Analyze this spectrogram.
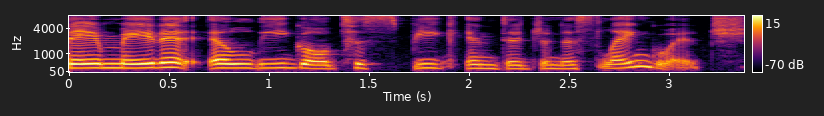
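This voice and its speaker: A woman's fairly high voice at a fairly slow pace, with ordinary pitch variation, a dry, close sound without echo, and a very clean recording over a silent background. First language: Spanish. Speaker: podcast guest. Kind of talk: podcast interview conversation.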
